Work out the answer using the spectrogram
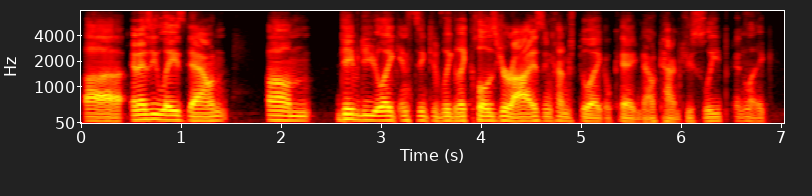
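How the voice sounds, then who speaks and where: A man's voice: on the low side, fairly even intonation, brisk, no room sound, studio quality. A man narrating a tabletop roleplaying game as storyteller, improvising descriptive scenes and rephrasing as he goes.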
